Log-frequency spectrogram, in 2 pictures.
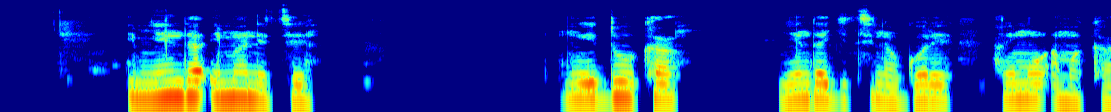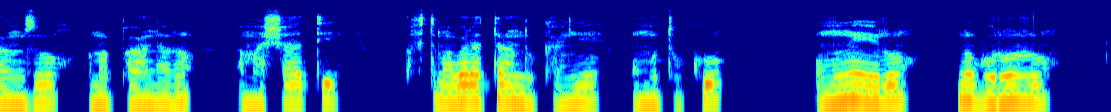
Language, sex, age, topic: Kinyarwanda, male, 25-35, finance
